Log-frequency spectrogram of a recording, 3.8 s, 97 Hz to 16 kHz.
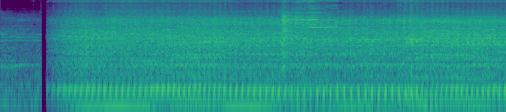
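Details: Honda 125 single after oil pump gear fitting and seal change to cure an oil pump noise: settles into a steady, quick putter after starting, no knock or whine above the exhaust beat; normal idle.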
